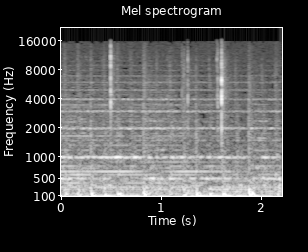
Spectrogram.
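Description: Background music with a steady beat. Two sharp, short clicks cut through it, one about half a second in and a louder one near the end.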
